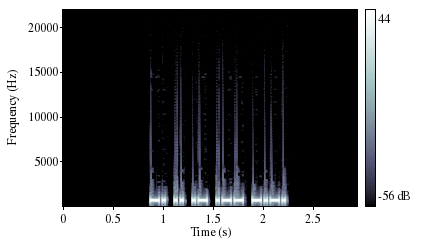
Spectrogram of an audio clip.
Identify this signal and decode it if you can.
Morse code, heard as a keyed tone, about 40 wpm, 700 Hz. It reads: NIAWC
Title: Code Groups - 5 Letters - 40wpm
